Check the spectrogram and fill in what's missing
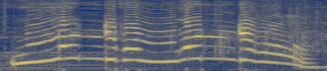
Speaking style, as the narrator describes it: shouted everyone

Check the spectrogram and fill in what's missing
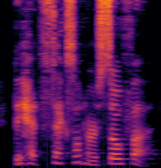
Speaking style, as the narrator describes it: Geeta whispered

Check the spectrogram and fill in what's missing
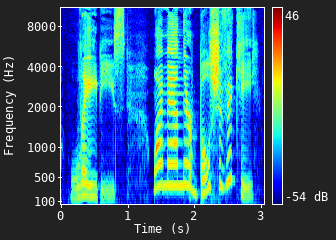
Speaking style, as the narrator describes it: a guard snorted

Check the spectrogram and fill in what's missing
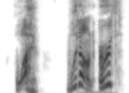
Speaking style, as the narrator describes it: panted Miss Ives

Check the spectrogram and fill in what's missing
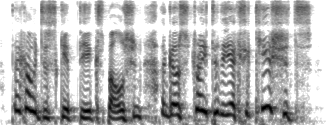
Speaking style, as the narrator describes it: sputtered Greg

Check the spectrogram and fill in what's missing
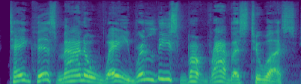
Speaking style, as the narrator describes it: they all cried out together

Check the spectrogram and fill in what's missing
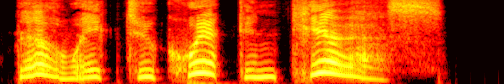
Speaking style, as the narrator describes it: whined Smeagol in a last effort

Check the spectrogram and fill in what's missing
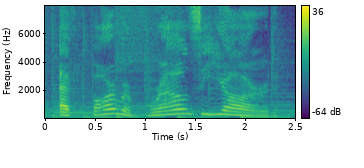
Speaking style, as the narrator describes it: said the wolf

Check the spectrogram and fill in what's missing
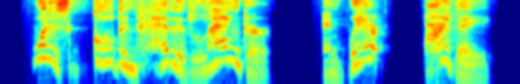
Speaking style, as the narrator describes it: asked Shoutin, with an air of intrigue in her voice

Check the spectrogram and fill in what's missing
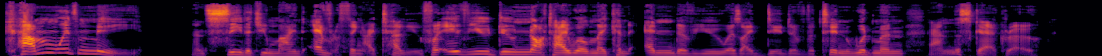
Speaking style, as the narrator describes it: Then she said to Dorothy, harshly and severely

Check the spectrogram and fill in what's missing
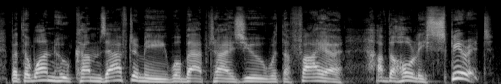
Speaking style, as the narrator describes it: John said calmly

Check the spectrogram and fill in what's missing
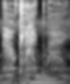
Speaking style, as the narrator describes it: to whisper

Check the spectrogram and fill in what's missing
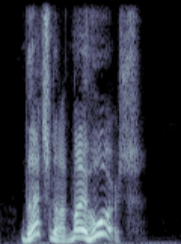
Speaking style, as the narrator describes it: cried

